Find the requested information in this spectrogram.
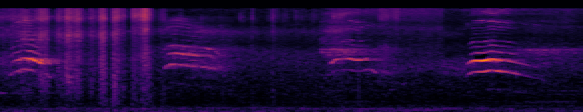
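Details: Rescued street kitten that wants to go back to the streets and refuses food, giving three short arched meows, one near the start, one mid-clip and one at the end, over low background hum.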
